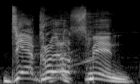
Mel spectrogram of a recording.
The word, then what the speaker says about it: Der Grossmann: You said Der. – That's how it's spelled. Der Grossmann. It says Der Grossmann. I'm sorry. I'll go back. Der Grossmann. – Thank you.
